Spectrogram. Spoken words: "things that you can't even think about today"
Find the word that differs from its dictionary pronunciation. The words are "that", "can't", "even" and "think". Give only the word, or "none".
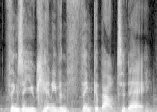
none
